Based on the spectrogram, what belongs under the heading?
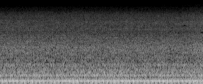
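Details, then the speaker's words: Nissan B14 after repair of a cylinder not firing and rough idle: smooth even low idle hum, no stumbles or skips; no more misfire. "Notice no more misfire. Good to go."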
